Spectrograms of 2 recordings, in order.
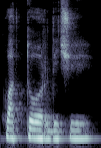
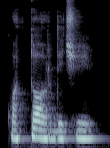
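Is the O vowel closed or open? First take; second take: closed; open. First: The O vowel is closed. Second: The O vowel is open. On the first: This is the standard pronunciation. "Non si dice quattordici" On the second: This is how it is said in Milan. "ma si dice quattordici"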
